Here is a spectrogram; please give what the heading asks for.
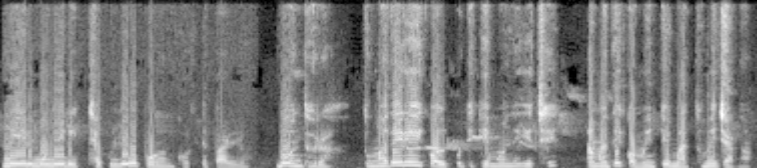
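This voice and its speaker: A woman's voice: a little high, a little mellow, low-quality recording. Woman narrating a children's cartoon.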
